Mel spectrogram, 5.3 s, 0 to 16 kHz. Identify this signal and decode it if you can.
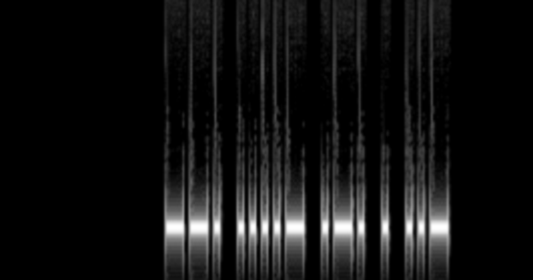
Morse code, heard as a keyed tone, about 21 wpm, 700 Hz. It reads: G4REU
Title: DXCC-100 Call Signs - 5 Characters - 20wpm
